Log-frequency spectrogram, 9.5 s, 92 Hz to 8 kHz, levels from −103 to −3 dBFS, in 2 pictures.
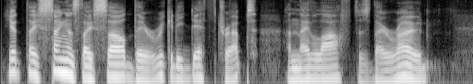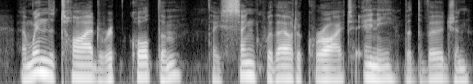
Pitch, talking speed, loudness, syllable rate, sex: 120 Hz, 210 wpm, -18 LUFS, 5.0 syllables/s, male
